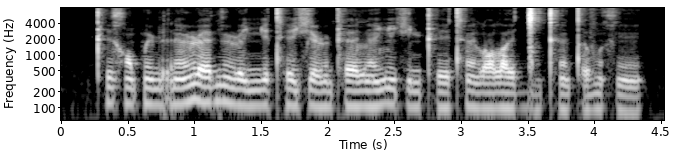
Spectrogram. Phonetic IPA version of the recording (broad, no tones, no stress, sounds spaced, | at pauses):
ʈʰ ɪ x ɔ̃ p ẽ ɳ r ɛ̃ ɭ ɛ ɡ ẽ ɭ ɪ ɲ e tʰ e ç ɛ ɭ ɛ̃ ʈʰ ɛ l ɛ̃ ʎ ɛ̃ ç ɪ ɲ ʈʰ e tʰ ɛ̃ l ɔ lˠ e ɡ͡ǀ ɛ̃ kʰ ɛ̃ tʼ ə v ə̃ x ẽ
